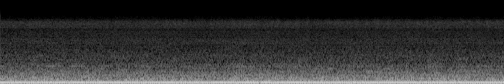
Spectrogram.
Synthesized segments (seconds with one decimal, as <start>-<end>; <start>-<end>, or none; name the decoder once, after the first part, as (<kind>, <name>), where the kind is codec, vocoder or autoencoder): 1.0-5.0 (autoencoder, DAC-VAE)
